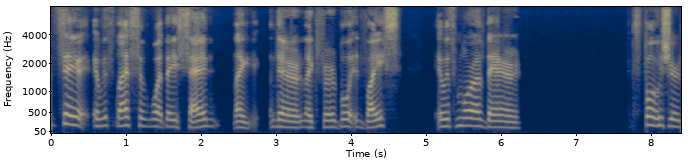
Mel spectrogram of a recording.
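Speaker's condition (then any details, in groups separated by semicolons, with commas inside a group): Spastic quadriplegic cerebral palsy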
